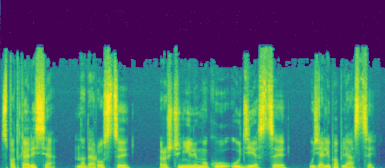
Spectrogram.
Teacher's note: На месцы пісьмовых спалучэнняў ЖЦ і ШЦ, дзе за літараю Ц таксама стаіць цвёрды гук, вымаўляем зычныя СЦ. · Term: прыпадабнення шыпячага гуку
